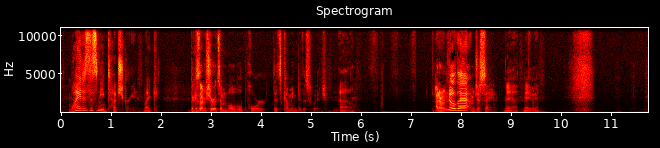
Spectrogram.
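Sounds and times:
speech: 0.2 - 2.0, 2.6 - 6.0, 7.4 - 9.7
person sniffing: 10.2 - 10.7.

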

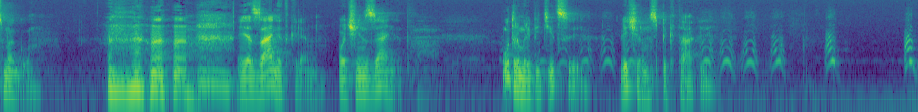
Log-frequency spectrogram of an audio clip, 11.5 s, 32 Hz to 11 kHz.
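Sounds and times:
speech: 0.0 - 0.6, 1.3 - 5.2, 6.3 - 9.1
faint low hum: 0.0 - 11.4
dogs barking: 6.2 - 10.6, 11.3 - 11.4.

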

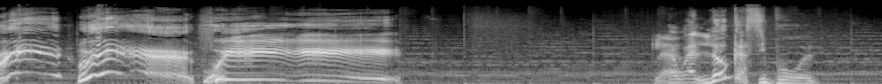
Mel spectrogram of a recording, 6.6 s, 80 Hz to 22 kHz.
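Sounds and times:
person imitating a pig's orgasm sounds with groaning squeals: 0.0 - 3.0
speech: 4.9 - 6.3.

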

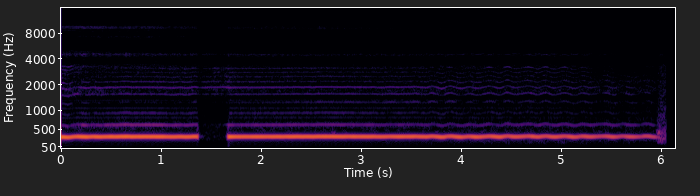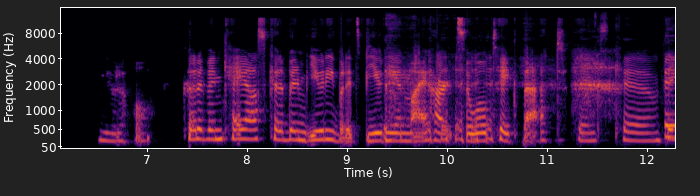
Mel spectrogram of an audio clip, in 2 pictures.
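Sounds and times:
three people humming one sustained shared note: 0.0 - 6.0
speech: 6.5 - 12.2.

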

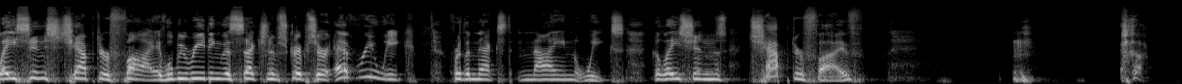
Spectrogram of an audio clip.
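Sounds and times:
speech: 0.0 - 8.7, 10.1 - 10.4
person clearing throat with soft rasps: 10.1 - 10.5, 11.2 - 11.6
person coughing harshly: 10.1 - 10.6, 11.2 - 11.6.

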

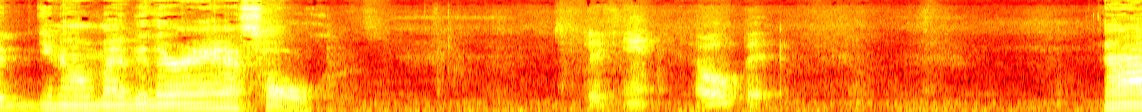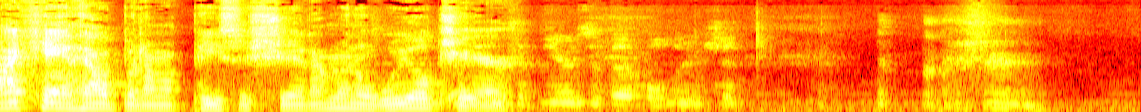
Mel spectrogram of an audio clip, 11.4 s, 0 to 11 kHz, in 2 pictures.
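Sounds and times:
speech: 0.0 - 1.7, 5.5 - 9.6, 10.5 - 11.0
person giving short throaty coughs: 10.1 - 11.0.

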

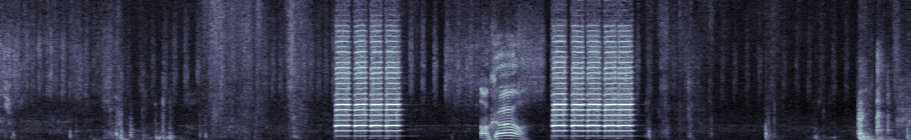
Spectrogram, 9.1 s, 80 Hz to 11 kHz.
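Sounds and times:
car horn honking in long loud blasts: 3.4 - 4.2, 5.5 - 6.6
speech: 4.8 - 5.4.

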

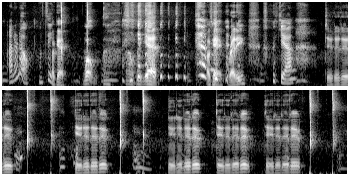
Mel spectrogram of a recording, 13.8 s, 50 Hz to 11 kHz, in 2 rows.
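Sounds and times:
speech: 0.1 - 3.3, 3.9 - 7.3, 8.4 - 13.0
laughter: 2.4 - 5.5
person humming or singing sustained tones: 6.4 - 13.8
finger snaps: 7.4 - 8.1, 9.2 - 9.9, 13.0 - 13.8.

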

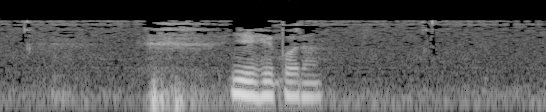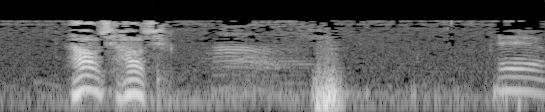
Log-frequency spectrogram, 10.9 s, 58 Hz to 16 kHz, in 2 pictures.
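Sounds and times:
soft quiet breathing with a faint airy hiss: 0.3 - 2.3
speech: 2.3 - 3.3, 6.2 - 7.2.

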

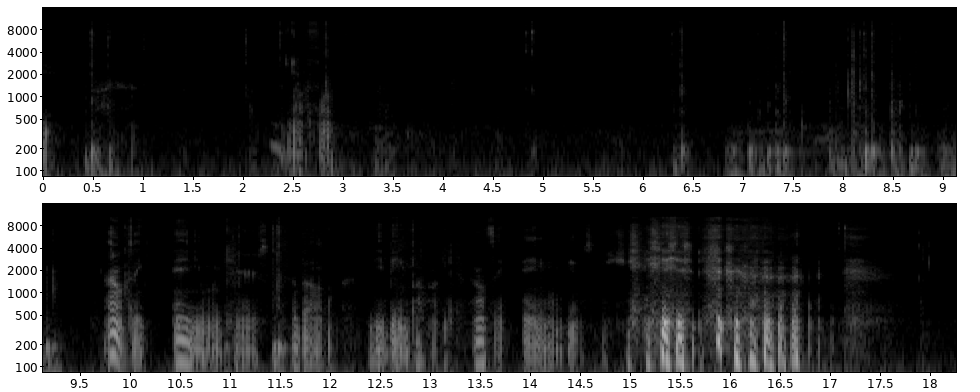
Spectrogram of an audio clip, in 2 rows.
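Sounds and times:
typing on a computer keyboard: 0.4 - 1.0, 4.4 - 5.0, 6.2 - 9.4
speech: 9.8 - 17.4
laughter: 15.0 - 17.0.

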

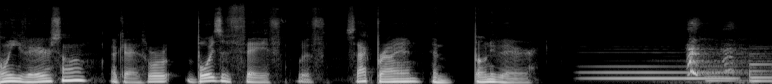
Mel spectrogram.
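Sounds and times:
speech: 0.0 - 5.4
dog barking: 6.8 - 7.6.

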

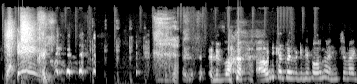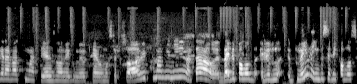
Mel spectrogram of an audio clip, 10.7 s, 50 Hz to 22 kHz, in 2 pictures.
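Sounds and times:
whip crack sound effect with swishing tail: 0.0 - 0.7
voices chattering and chuckling: 0.5 - 3.8
speech: 0.6 - 0.9, 2.6 - 10.7.

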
